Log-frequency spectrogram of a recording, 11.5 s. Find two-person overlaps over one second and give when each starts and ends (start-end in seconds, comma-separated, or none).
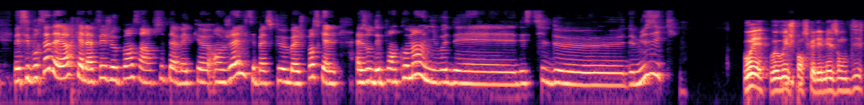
none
